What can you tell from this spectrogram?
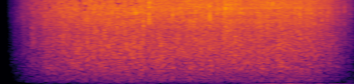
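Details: Steady rain-like hiss of broad noise that fades in and out, with no animal voice.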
